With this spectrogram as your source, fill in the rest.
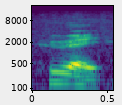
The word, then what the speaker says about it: Huey: HU-1 se prononce approximativement Huey.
